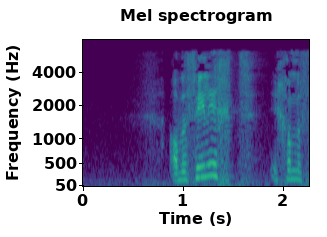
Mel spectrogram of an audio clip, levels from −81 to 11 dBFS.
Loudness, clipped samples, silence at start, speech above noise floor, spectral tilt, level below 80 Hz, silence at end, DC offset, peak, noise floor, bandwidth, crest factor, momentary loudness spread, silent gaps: -25 LUFS; under 0.1%; 0.6 s; 33 dB; -4.5 dB/octave; -54 dBFS; 0 s; under 0.1%; -8 dBFS; -60 dBFS; 6.6 kHz; 22 dB; 16 LU; none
